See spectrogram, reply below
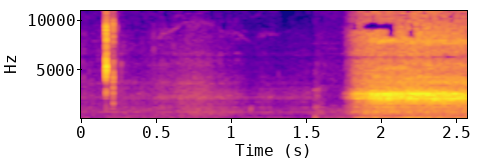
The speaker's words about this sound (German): Einmal den Druck erhöhen, einmal so eine Grenze fahren und dann einmal tief schnaufen. Also ich schnaufe meinen Druck weg.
